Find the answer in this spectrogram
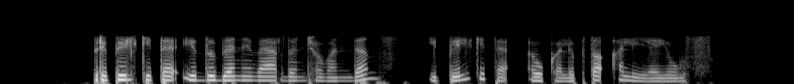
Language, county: Lithuanian, Klaipėda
